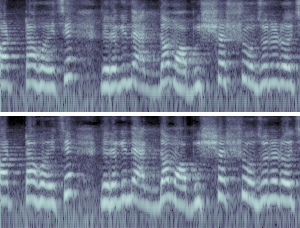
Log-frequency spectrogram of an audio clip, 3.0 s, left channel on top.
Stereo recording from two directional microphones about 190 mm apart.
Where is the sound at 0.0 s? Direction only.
50° right (ahead or behind).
